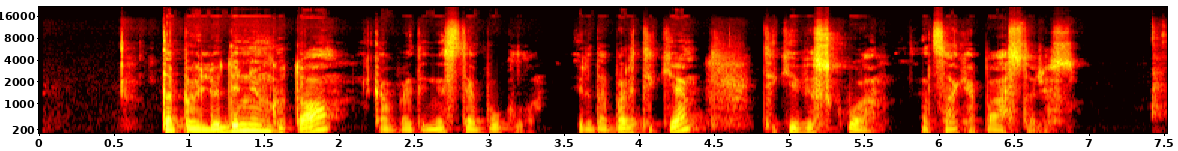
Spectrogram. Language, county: Lithuanian, Vilnius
